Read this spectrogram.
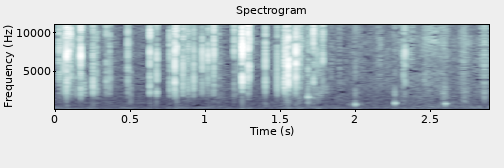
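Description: Fingernails tap and scratch crisply on a small object close to a microphone.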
